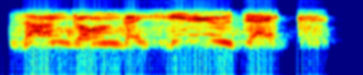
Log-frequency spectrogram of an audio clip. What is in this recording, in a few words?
landing, dialogs korean; midway jpn; War Thunder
